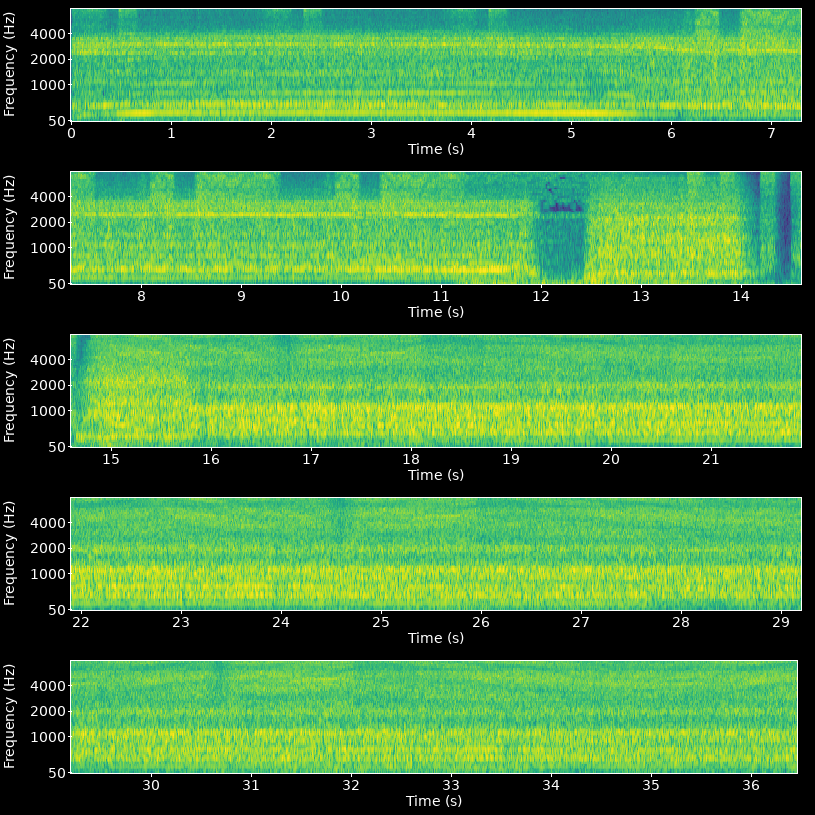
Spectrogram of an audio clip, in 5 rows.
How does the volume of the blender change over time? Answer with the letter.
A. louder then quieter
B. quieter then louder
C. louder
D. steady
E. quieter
D.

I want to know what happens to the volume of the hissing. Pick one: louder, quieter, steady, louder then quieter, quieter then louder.
louder.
